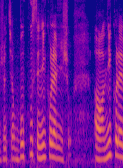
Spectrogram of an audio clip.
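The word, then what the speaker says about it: Michaux: J'ai 2 cobosissimes, dont un particulièrement auquel je tire beaucoup, c'est Nicolas Michaud. Alors Nicolas Michaud, c'est un artiste belge qui a un nom un peu passe-partout. Ça s'écrit M-I-C-H-A-U-X et qui écrit des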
